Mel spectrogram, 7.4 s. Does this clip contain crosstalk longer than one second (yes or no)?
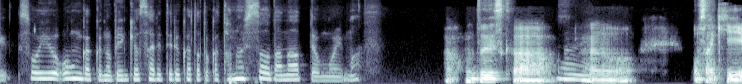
no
